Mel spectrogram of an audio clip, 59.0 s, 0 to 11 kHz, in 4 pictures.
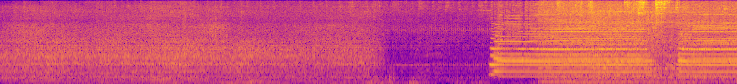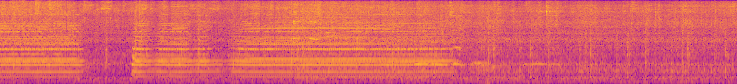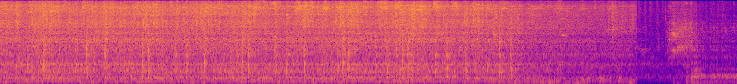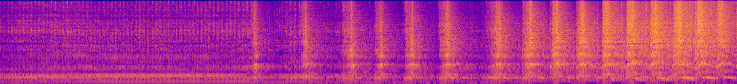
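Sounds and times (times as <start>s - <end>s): wheels clacking over rail joints: 0.0s - 44.4s
train rumbling past: 0.0s - 58.9s
train horn blasts: 9.8s - 16.7s, 17.4s - 26.1s.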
